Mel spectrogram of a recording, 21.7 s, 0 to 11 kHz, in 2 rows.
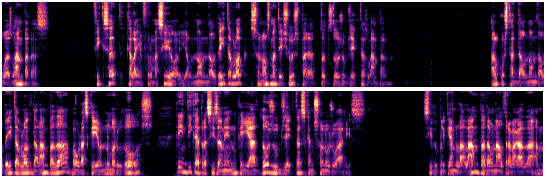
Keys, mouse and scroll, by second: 3.6 click, 5.3-6.2 drag, 8.6-9.5 drag, 11.1-11.8 shift+middle drag, 11.8 click, 12.0 g, 13.0 click, 18.1 click, 18.9-21.6 drag.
